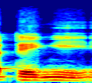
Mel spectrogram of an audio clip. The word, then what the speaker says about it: dengue: Tulisannya dengue, bacanya dengi.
